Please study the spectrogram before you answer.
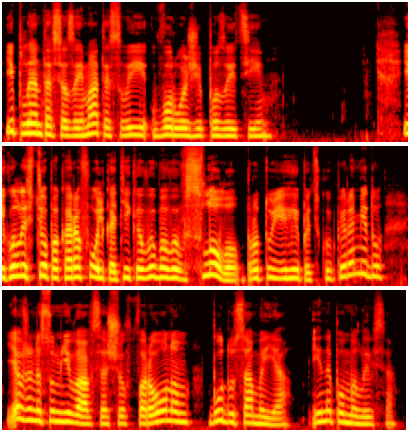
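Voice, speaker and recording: A woman narrating a children's story aloud, lively and acting out the characters. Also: a little high, a little fast, no room sound, clean studio sound.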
